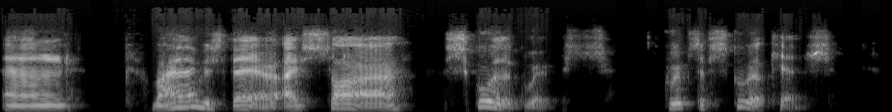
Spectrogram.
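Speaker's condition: Deafness with speech impediment, born deaf; speech shaped by years of speech therapy

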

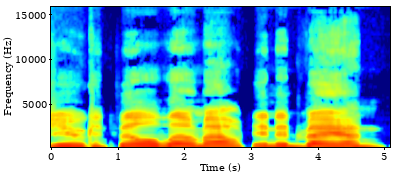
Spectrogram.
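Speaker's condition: Parkinson's disease, young onset; diagnosed age 35

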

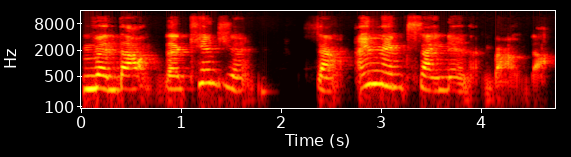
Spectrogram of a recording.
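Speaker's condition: Cerebral palsy; unable to drive

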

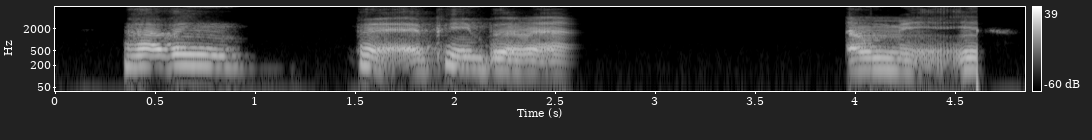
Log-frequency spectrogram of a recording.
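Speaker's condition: Cerebral palsy; very slightly delayed speech

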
